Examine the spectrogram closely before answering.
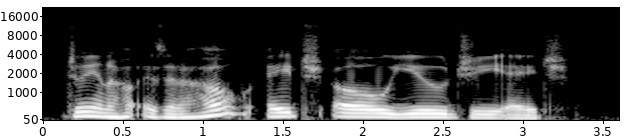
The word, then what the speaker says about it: Hough: Hough. I know it's one of those where it looks differently than how it sounds.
